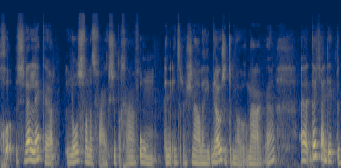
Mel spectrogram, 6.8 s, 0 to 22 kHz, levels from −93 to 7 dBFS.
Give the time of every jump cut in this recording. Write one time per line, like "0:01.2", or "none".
0:01.2
0:02.1
0:02.8
0:03.2

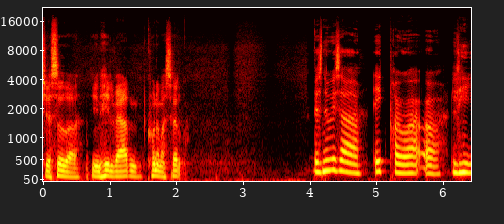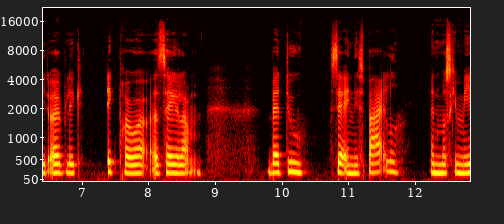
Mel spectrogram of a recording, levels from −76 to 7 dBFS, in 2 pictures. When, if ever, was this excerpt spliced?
0:04.9

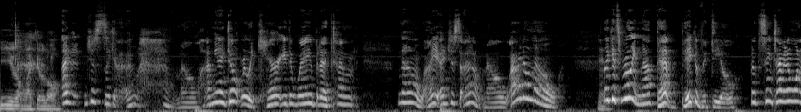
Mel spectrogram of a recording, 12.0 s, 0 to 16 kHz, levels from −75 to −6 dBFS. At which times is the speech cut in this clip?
0:05.0

